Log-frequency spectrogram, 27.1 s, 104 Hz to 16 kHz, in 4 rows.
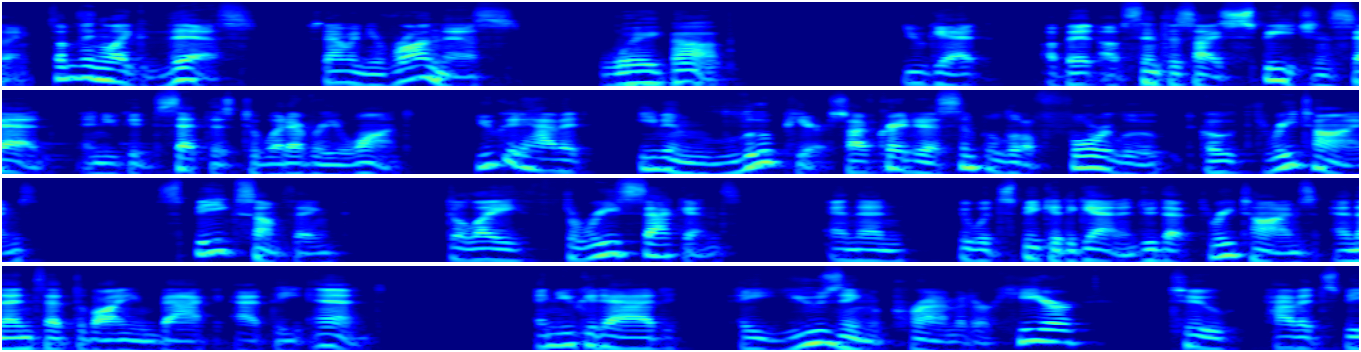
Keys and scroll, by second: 25.9 space.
